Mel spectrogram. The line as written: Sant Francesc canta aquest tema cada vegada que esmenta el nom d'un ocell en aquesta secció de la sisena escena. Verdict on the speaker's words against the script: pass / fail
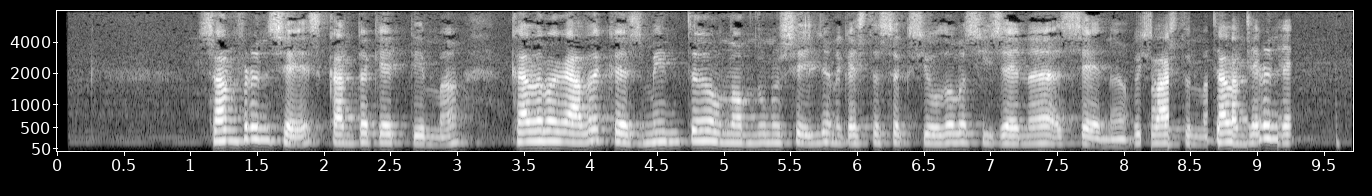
fail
